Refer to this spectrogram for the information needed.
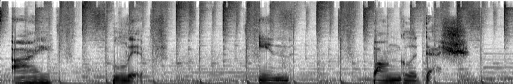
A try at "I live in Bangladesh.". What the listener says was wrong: The word live, say it like this. L-I-V. Live. Not leave. Live. Try again, baby.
